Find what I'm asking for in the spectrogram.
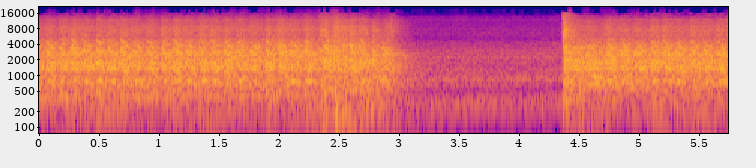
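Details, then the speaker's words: Freshly finished turbo Oldsmobile DX small-block V8 on E85 with -9 heat-range plugs, first fire-up in the car: loud, rough-running with busy mechanical clatter; owner attributes the rattle to loose piston clearances, 90 psi oil pressure. "Yeah, this thing sounds like a nitrous rig, dude. It's rowdy. I mean, still sounds, but like I was telling you, man, every piston in this thing's got 10,000 splits."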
